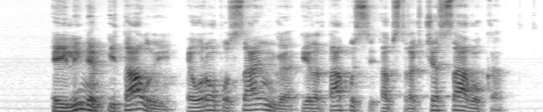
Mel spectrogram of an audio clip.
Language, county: Lithuanian, Vilnius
